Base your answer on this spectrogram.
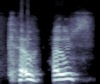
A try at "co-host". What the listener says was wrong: See, I would put the T on the end of that one. Co-host. Like I'm really emphasizing. I'm emphasizing co-host.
